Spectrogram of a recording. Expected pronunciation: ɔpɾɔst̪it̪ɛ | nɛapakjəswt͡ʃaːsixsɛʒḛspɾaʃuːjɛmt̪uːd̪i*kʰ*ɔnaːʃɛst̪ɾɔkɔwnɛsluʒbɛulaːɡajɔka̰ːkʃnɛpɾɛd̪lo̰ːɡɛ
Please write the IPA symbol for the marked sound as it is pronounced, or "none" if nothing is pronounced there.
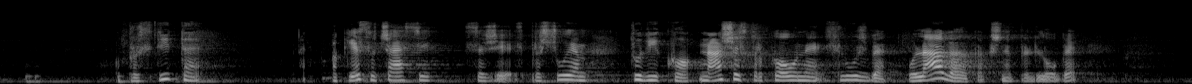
kʰ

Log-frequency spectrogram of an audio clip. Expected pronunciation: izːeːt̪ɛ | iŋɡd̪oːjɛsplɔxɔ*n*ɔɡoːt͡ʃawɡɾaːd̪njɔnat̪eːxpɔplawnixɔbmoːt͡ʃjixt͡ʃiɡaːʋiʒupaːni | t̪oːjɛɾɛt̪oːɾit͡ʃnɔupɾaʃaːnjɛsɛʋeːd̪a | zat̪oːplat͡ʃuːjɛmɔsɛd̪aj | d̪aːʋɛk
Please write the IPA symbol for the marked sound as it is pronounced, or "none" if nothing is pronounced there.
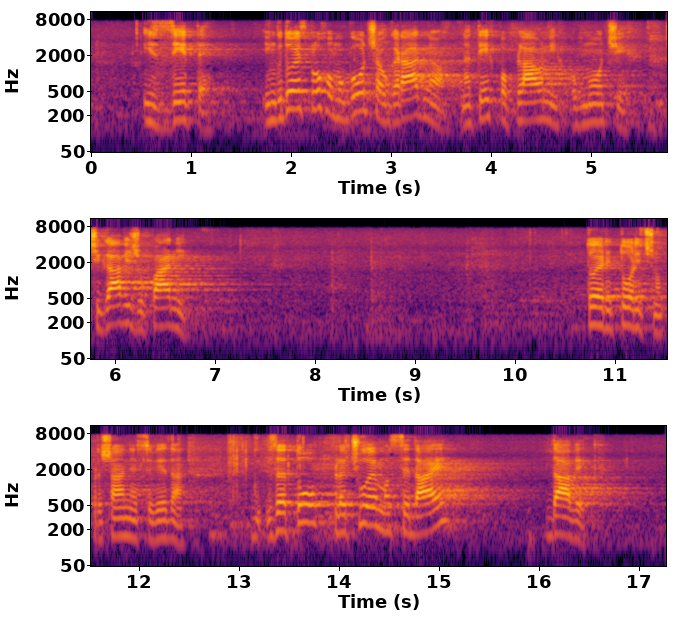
m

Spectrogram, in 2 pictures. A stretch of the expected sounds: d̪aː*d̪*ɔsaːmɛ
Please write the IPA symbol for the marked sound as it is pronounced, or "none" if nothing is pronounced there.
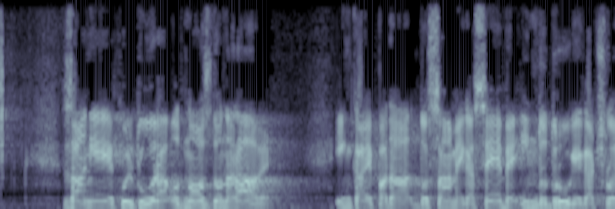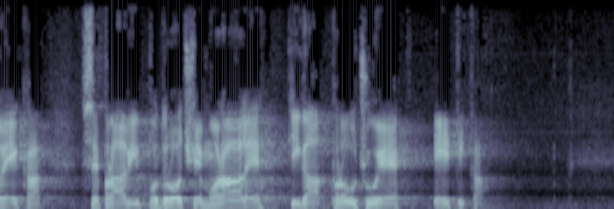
d̪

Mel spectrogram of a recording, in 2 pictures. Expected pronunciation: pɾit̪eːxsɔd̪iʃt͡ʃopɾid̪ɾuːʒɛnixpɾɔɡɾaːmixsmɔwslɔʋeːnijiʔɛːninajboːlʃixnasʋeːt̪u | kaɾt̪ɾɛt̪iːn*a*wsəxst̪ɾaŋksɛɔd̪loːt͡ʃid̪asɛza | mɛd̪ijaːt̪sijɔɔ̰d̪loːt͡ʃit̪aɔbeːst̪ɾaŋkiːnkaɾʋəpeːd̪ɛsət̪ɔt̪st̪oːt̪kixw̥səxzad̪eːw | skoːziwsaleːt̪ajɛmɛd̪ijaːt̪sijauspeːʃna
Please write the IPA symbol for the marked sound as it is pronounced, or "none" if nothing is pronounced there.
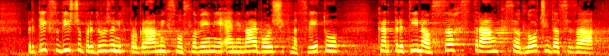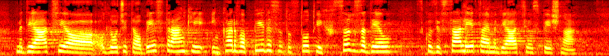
a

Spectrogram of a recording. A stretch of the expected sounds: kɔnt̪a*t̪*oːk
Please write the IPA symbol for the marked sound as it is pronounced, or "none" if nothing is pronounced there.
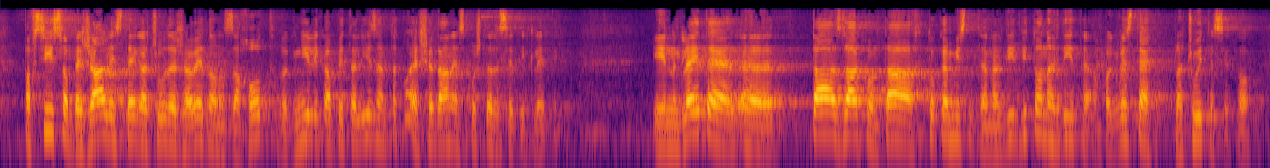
t̪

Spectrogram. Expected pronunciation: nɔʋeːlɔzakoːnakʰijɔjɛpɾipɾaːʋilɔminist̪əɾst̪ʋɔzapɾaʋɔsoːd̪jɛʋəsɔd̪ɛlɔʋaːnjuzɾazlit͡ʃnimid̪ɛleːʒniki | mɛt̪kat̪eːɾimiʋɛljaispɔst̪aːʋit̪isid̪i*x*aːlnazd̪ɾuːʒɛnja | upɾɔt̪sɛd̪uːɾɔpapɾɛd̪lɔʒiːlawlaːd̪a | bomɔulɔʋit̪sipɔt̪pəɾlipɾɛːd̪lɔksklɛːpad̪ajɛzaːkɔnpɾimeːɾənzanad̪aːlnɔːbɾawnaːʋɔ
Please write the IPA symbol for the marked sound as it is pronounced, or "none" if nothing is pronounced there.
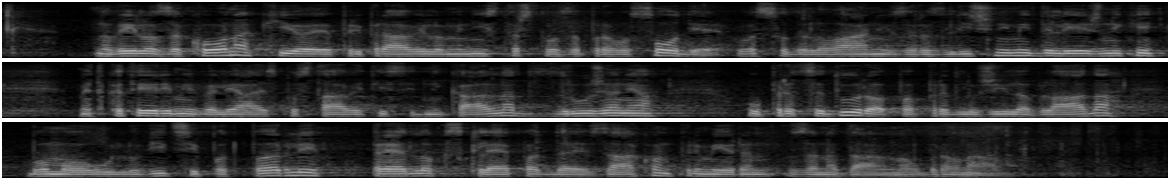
k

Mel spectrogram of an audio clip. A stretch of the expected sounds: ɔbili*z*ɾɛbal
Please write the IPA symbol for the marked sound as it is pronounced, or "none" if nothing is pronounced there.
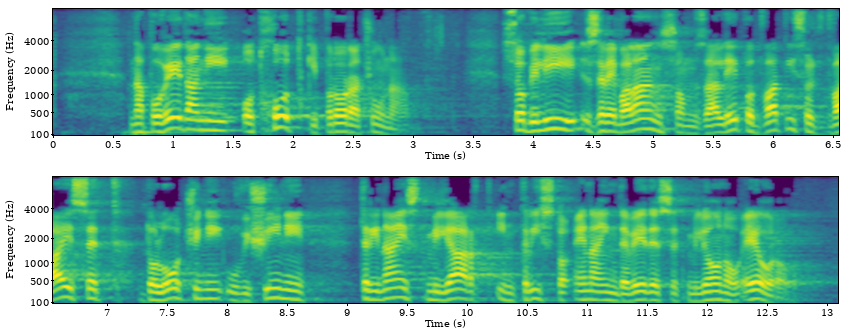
z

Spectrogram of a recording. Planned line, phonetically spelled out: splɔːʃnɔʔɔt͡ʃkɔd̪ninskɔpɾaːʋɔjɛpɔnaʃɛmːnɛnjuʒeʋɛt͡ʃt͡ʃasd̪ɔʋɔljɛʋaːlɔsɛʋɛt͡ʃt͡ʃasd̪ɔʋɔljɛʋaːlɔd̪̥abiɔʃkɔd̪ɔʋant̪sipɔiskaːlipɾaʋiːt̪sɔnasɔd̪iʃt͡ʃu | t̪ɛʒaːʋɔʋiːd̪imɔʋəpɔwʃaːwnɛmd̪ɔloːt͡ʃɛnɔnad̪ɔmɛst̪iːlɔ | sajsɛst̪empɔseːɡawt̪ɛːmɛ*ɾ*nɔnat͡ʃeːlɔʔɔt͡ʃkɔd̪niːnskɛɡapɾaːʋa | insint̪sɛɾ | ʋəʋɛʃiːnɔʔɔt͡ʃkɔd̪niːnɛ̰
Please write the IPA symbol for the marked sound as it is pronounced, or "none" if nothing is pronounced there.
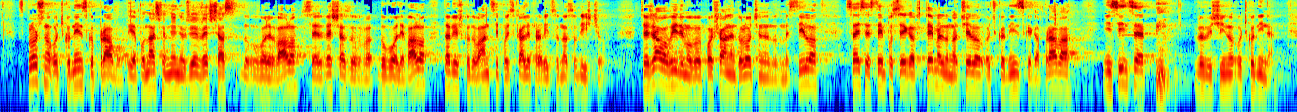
l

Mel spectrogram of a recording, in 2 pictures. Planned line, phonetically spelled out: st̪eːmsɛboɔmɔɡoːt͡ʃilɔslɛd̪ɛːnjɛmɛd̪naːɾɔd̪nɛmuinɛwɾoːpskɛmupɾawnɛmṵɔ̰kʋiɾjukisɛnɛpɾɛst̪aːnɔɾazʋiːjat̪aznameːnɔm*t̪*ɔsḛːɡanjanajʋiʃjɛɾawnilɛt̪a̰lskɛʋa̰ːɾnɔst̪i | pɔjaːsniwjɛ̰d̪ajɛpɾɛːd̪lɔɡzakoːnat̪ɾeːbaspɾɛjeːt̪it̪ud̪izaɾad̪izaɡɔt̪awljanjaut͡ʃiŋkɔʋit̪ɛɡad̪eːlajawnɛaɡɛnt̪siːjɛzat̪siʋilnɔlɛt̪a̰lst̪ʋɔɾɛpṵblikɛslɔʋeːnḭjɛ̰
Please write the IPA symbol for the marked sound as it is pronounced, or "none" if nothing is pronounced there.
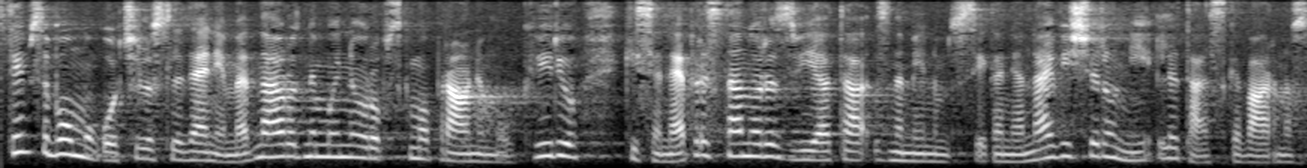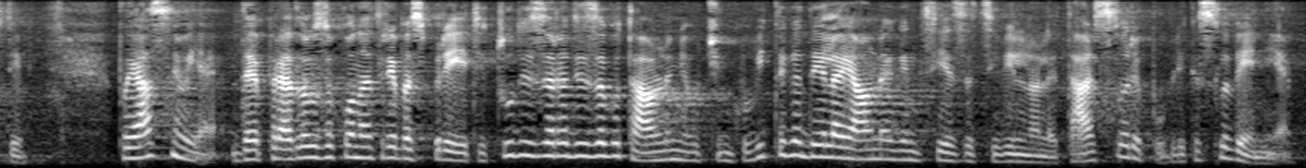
d̪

